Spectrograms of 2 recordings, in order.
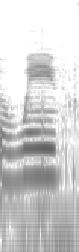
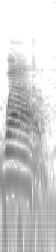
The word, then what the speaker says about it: WAV: And the type of file that it is going to be, let's see, we have of type, it's a WAV file, or WAV, depending on your pronunciation.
